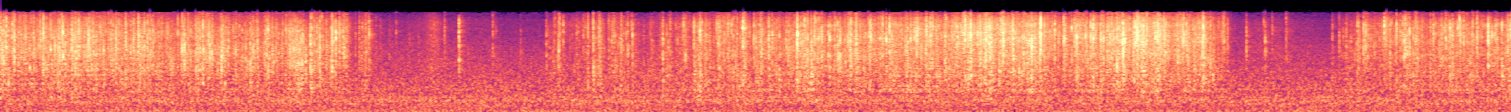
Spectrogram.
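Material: Tissue paper.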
